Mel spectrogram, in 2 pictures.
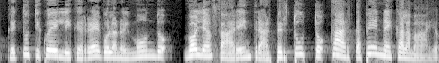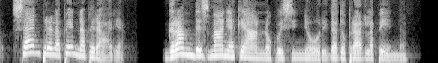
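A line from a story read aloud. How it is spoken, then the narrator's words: Exclamation. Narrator (Italian): esclamò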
